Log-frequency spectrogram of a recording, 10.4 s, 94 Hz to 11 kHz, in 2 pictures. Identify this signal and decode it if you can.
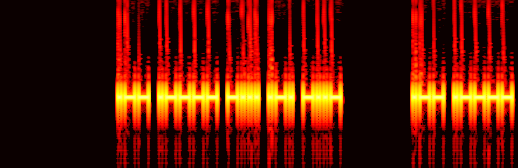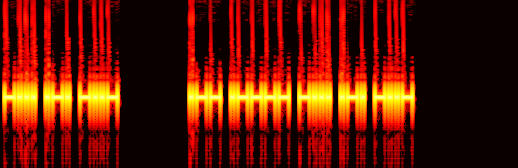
Morse code, heard as a keyed tone, about 34 wpm, 700 Hz. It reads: W1BRX W1BRX W1BRX
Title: USA Call Signs - 5 Characters - Repeated 3x - 35wpm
